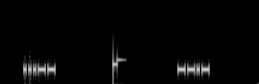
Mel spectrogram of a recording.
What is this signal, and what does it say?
Morse code, heard as a keyed tone, about 50 wpm, 700 Hz. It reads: 3 Q
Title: Single Letter-Number - Rapid-Fire 50wpm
